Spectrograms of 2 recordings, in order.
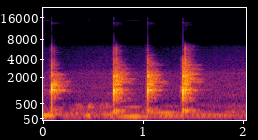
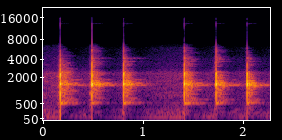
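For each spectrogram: First: covered resonating object, dull. Second: uncovered resonating object, ringing.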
